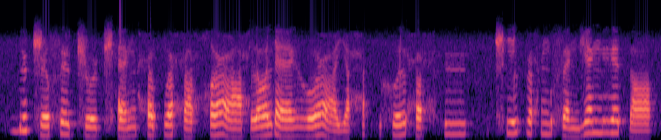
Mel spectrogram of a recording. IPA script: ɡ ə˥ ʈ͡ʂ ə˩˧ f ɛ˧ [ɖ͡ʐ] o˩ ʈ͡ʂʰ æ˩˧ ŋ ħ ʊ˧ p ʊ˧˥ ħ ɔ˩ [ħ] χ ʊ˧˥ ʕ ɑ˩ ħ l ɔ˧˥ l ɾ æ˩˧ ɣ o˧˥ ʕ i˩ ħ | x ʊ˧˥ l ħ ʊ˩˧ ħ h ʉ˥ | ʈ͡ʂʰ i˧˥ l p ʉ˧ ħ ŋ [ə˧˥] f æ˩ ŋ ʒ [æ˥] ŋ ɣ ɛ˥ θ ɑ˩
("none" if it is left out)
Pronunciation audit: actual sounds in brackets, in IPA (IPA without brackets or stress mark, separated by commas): ʈ͡ʂ, ħ, ə˧˥, æ˥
